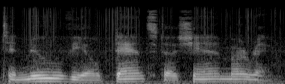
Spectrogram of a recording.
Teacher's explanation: He wants to maintain that even iambic beat.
